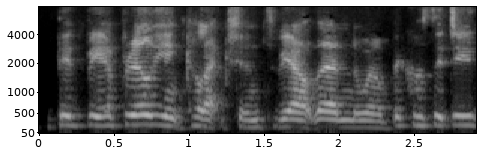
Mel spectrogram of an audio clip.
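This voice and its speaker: With a Scottish accent, a woman speaks at a medium pitch. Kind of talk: casual chat.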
